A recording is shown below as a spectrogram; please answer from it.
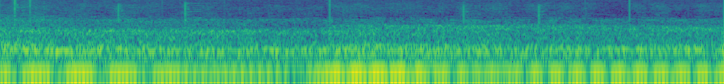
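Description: A steady, low, rumbling drone of noise, like distant engine noise, running as a background bed with no clear pitch or rhythm.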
